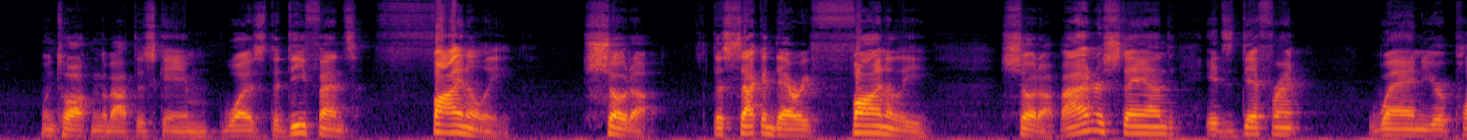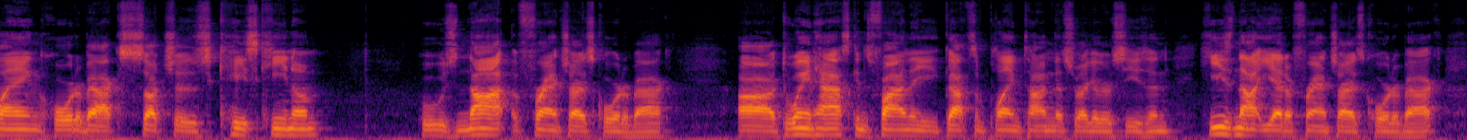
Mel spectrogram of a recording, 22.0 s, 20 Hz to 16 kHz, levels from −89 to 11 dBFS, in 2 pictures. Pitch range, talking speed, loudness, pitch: 90-120 Hz, 135 wpm, -19 LUFS, 100 Hz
